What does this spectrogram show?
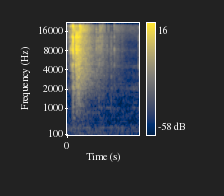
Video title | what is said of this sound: HAZIR YUFKADAN ‼️PUL PUL DÖKÜLEN PATLICAN BÖREĞİ. HARİKA OLDU. ANINDA BİTTİ. | Искам да чуете този звук, приятели. Тази хрупкавост.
